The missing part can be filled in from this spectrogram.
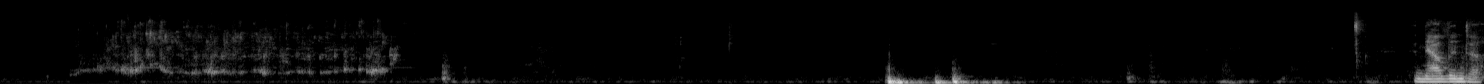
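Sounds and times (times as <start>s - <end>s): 
water pouring from a pitcher into a bowl: 0.7s - 4.2s
low thump: 8.9s - 10.0s
speech: 14.2s - 14.8s.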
